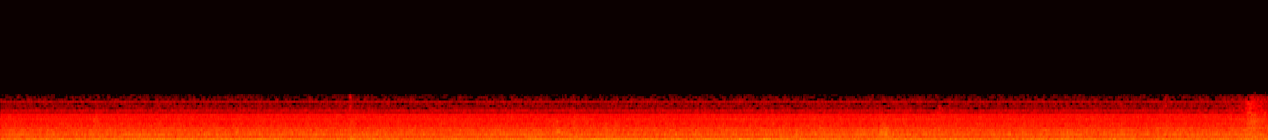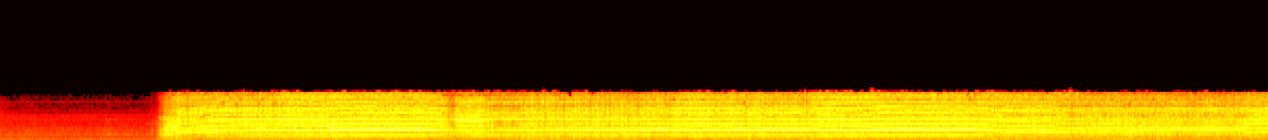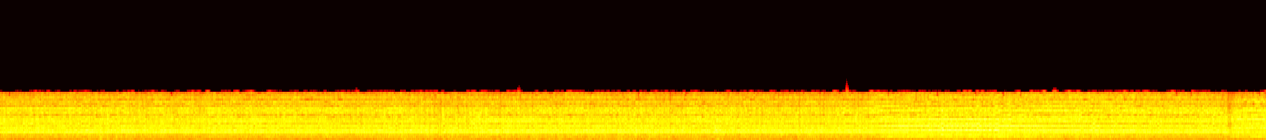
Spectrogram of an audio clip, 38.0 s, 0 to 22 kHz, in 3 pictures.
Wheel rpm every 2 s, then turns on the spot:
0, 0, 0, 0, 0, 0, 0, 160, 220, 230, 230, 200, 170, 200, 200, 200, 200, 190, 200.
none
